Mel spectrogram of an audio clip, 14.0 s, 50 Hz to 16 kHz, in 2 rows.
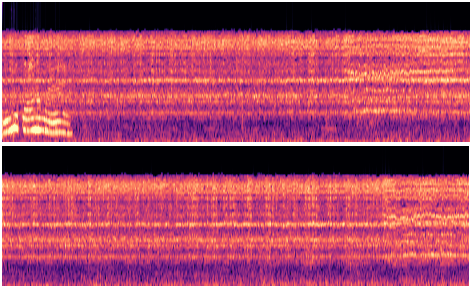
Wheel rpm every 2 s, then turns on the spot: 200, 200, 200, 200, 200, 200, 200.
none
